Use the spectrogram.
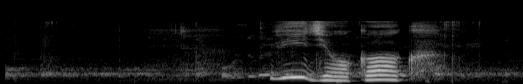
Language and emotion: Russian, sad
